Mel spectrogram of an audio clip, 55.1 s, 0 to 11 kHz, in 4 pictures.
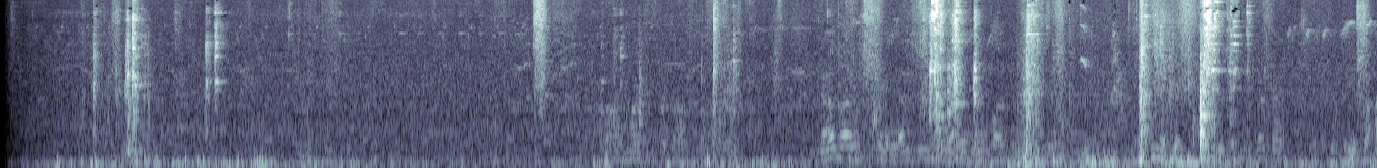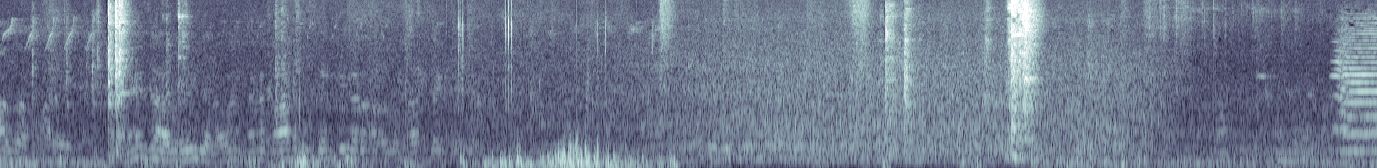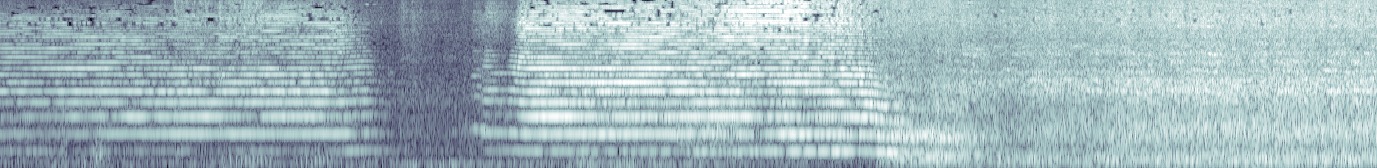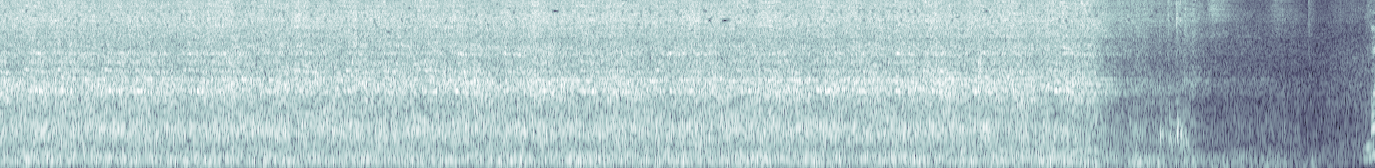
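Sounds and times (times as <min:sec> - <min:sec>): train rumble: 0:00.4 - 0:55.0
locomotive horn blasts: 0:27.0 - 0:37.2
train wheels clacking on rails: 0:37.0 - 0:53.6.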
